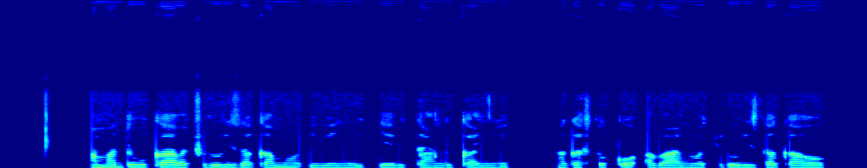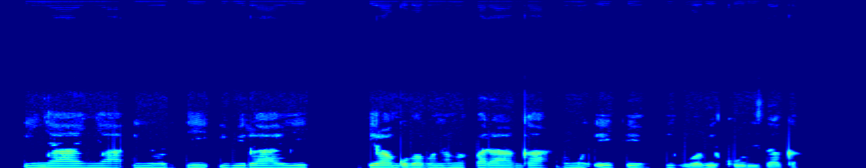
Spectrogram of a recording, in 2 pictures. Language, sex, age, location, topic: Kinyarwanda, female, 18-24, Musanze, finance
